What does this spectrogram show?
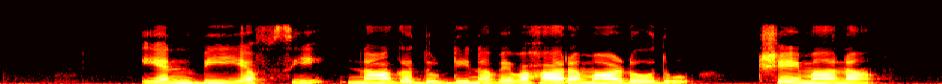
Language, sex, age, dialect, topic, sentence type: Kannada, female, 25-30, Central, banking, question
